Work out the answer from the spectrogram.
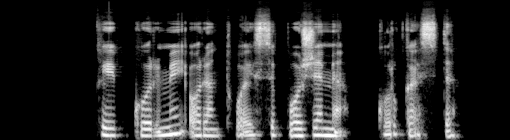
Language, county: Lithuanian, Panevėžys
